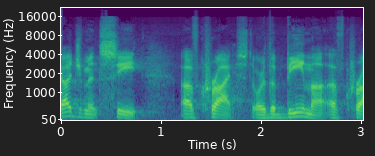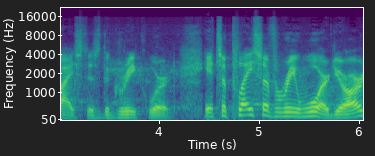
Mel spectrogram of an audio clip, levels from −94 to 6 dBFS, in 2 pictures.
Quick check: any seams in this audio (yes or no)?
no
